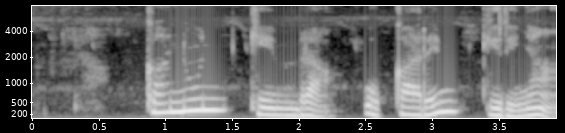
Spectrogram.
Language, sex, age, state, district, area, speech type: Santali, female, 18-30, Jharkhand, Seraikela Kharsawan, rural, read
